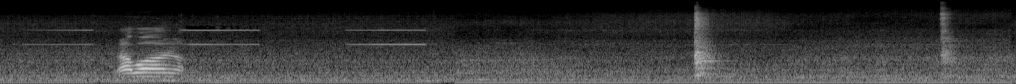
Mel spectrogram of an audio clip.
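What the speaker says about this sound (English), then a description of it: "So over here at the control, I'll lift up these rear stabilizer legs." A Goodeng G30AU directional drill raises its hydraulic rear stabilizer legs with a steady low engine drone that shifts in pitch partway through. Electronic beeps sound early on, along with brief speech and a couple of sharp clicks.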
